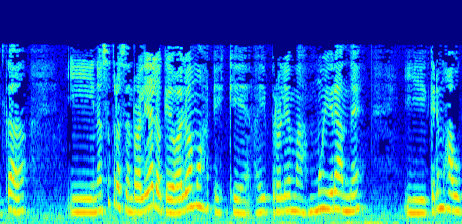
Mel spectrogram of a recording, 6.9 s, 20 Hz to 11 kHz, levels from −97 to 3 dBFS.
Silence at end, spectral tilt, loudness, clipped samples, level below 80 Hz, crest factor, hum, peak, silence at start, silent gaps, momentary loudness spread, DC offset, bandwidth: 0 s; -10 dB/octave; -30 LUFS; under 0.1%; -48 dBFS; 14 dB; none; -14 dBFS; 0 s; none; 9 LU; under 0.1%; 5.8 kHz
